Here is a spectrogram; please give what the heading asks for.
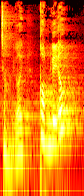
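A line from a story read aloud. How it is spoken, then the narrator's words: Shocked shouting, several voices. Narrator (Vietnamese): cả ba má con cùng hét lên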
